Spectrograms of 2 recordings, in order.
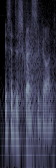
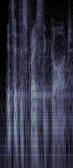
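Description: First: Even quieter emphasis. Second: Dropped low and soft, "disgrace" weighted; quiet emphasis. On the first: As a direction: lower and softer still, "disgrace" sinking. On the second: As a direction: say it low and heavy, almost under the breath. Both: Shown as a demonstration.

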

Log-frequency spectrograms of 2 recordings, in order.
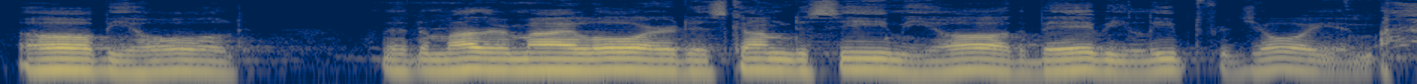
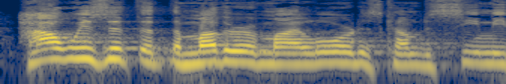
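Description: First: Drain every bit of joy from it, mockingly; flat bored mockery. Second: Joyful cry. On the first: Preacher mocking a joyless Elizabeth greeting Mary, low flat drone. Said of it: "Try and say that without a smile on your face". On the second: Retold or imitated. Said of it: "She cried out with a loud voice".

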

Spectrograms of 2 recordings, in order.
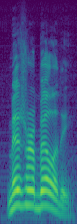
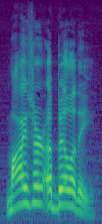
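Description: First: "Miserability" as one smooth word; joined word. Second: "Miser ability" dipecah jelas jadi dua kata; split word. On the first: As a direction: run "Miserability" together without a break. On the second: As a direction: pause between "Miser" and "ability" to show the root. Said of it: "Miser and miserable". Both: Shown as a demonstration.

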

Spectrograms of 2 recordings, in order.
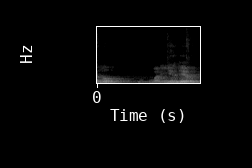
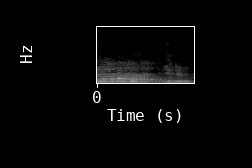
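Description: First: Mock punk guy. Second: Sung very high and slow through a laugh; amused high sing-song repeat. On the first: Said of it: "he looks at me and goes". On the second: Pretend. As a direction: sing the question back, laughing. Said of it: "It's always my favorite question".

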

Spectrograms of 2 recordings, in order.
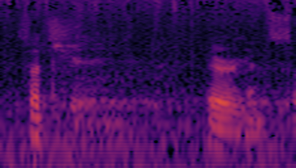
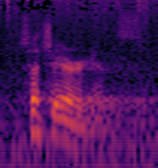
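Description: First: Much softer, almost breathed, lower; a quiet echo of disgust; hushed repeat. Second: Said in the usual way. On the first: Acted. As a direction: let it sink in with a hush. Preacher repeats phrase for weight.

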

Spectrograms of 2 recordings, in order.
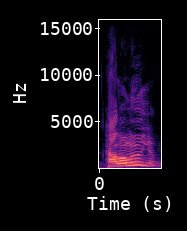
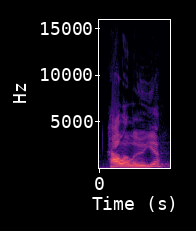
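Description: First: Louder and higher, ringing out; fervent hallelujah. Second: Said in the usual way. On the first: Real, not acted. Preacher to congregation, exclaiming the word with joy. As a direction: proclaim it with joy. Repeats it with fervour.

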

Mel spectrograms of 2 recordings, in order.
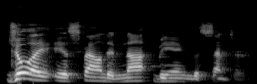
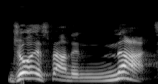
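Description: First: Said in the usual way. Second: "not" punched loud and drawn out; slow line landing heavily on "not"; stress on NOT. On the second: Shown as a demonstration. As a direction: hit the word "not" hard, then pause. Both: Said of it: "emphasize the word not".

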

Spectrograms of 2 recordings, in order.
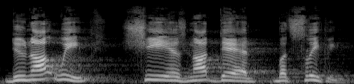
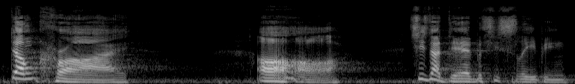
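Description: First: Firm, measured declaration; bold, emphatic pronouncement; boldness and authority. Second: Low, drawn-out mock soothing; too-nice consoling. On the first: Acted. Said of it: "He said it with boldness and authority". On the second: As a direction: coo it like a pushover comforting someone. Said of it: "Do you believe that's how he said it?".

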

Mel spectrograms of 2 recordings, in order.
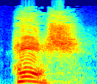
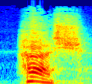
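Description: First: 'Hesh' said with a short e, like hesh; country 'Hesh' for hush. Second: Said in the usual way. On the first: Shown as a demonstration. Preacher says Samuel's word as 'Hesh', short e. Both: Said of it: "Literally, that's what he said".

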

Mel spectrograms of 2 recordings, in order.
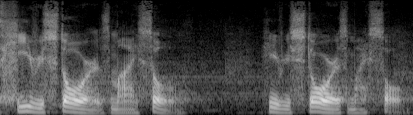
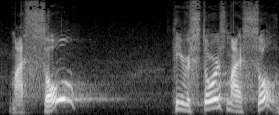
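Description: First: Much softer, slow, low recitation; reverent quoting. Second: High, baffled "soul?" rising; incredulous questioning. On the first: Pastor reading David's verse to the congregation, soft and slow. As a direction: let the verse settle gently, slowly. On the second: Pastor mock-questioning David's odd phrase, high and baffled. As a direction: sound puzzled, as if David changed topic. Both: Shown as a demonstration.

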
